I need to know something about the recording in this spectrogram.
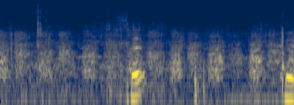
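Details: Welsh Springer Spaniel puppy named Skyline, wearing a GoPro on his collar while hiking at Enchanted Rock near Fredericksburg, Texas; quick, soft, breathy panting bursts over outdoor background noise.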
